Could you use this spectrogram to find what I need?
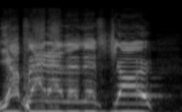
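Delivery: play-acted shrill, very high drunken shout. Retelling how a drunk friend heckled while carried out: imitating a drunk friend yelling. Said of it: "he's yelling".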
